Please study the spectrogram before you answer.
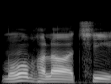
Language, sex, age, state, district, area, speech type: Odia, male, 18-30, Odisha, Kalahandi, rural, read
